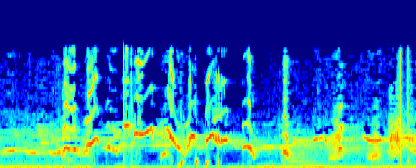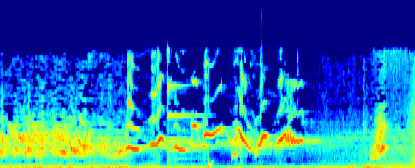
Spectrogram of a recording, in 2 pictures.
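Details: Oriental magpie-robin song played as a lure to excite singing: varied whistled phrases with rising and falling slurs and sharp chips, over steady low background hum.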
